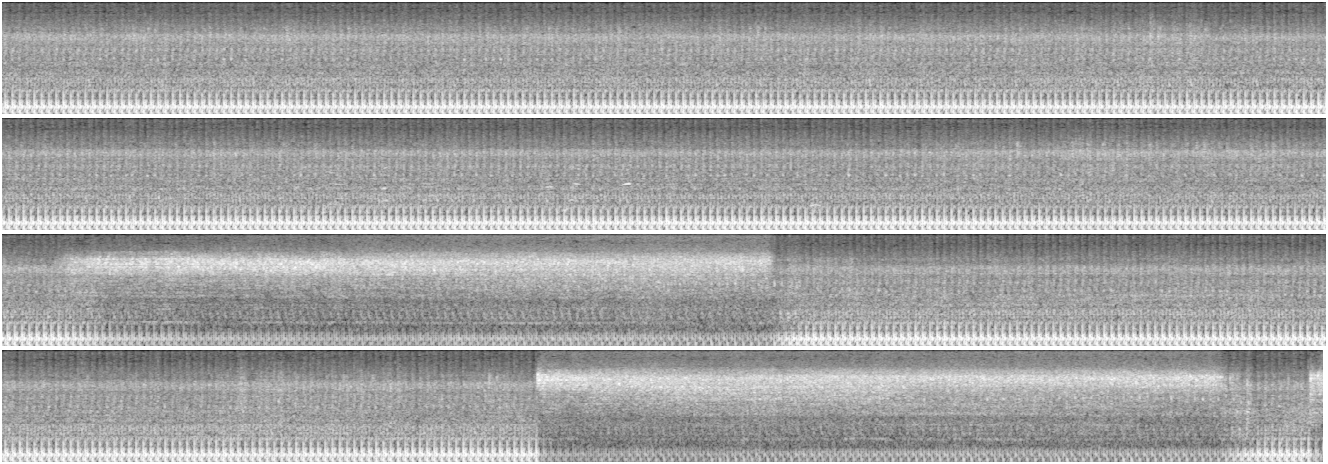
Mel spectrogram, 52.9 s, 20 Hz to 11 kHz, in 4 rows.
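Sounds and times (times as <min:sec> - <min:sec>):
engine-driven circular saw running: 0:00.0 - 0:52.9
saw blade whining through wood: 0:21.2 - 0:35.4, 0:40.9 - 0:52.9.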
